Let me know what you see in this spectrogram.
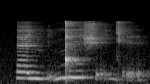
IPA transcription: ɛ˧ ɲ ḭ˨ ŋ͡ǃ i˦ ʃ ḛ˦ ɟ ḛ˨

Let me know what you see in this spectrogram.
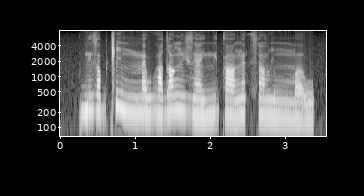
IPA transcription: bʲ ə̃ z ɒ b ǁ i mː æ w ɦ ʊ dˤ ɪ w ŋ ə̃ ʒ z æ̃ j mʲ ɛ k ɑ ŋ æ̃ θ s ɑ̃ v i mː ʌ w

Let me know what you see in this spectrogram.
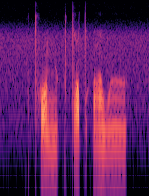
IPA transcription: t̪ʰ ɔ̰˨˩ n ʉ˦˨ k t ɔ̰˨˩ tˤ ʔ ã˦˨ w ɯ˦˨

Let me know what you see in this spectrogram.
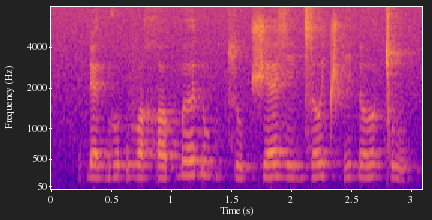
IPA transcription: ɗ ɛ ɡ ʊ ʔ v ə χ ɤ ɓ ə ɗ u ɡ t͡s u ʔ ʃ ɛ z i d͡z ɤ t͡ʃʼ i ɗ ɤ ǀ u

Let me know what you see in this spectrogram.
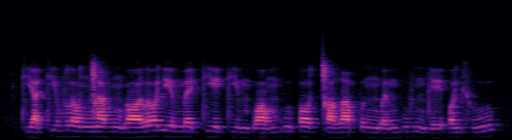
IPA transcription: tʲ a tʲ ɔ v l ɔ ŋ͡ǀ a v ŋ ɡ ɒ l ɔ lʲ ɛ m ɛ tʲ e tʲ ɛ m b ɒ m b u ʔ ɔ ǀ ɤ ðˤ ɛ p ə ŋʷ ɛ m b u v n d e ʔ ɔ lʲ x u

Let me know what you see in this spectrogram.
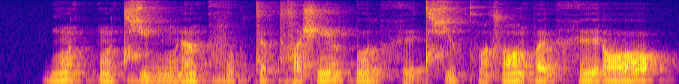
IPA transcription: ɡ õ t p õ t ʑ e ŋ ũ ɾ ɐ̃ kʷ v o ɡ t ə ɡ zˤ ɐ ʃ ẽ l k͡p o l h ɘ t ɕ ɘ kʷʰ ə̃ sˤ õ p ɐ l h ɘ ɾ ɔ

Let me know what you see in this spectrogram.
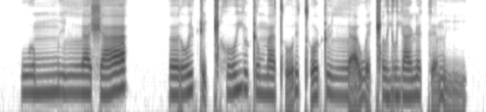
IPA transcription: w ʊ mː i lː a ʃ a | œ ɾ o j ʈ ḭ ǁʰ o j y ʈ ʊ m a tʼ o̰ ɾ y tʼ o ʈ y lː a̰ w ɛ̰ ǁ ʊ j ʊ j a ɳ ɛ k ɛ̰ m ḭ

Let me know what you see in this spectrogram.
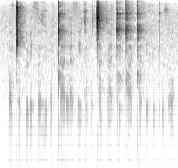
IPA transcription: ɒ ǁ ʌ k ʏ ɽ e θ ʌ ɣ ʏ ɓ ɒ ǃ a ɾ ʌ ɾ a θ e ɡ a p ʌ ǀ a k a ǃ e ǃ a ǃ a θ e h ʏ pʼ ʊ θ ɔ

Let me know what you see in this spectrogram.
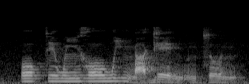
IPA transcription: o˦ k ɪ˦ w ĩ˦ ɣ oː˦ w i˦ ŋ a˨ ɡ eː˦˨ ŋ u˨˦ n t͡s ʊ˦˨ n

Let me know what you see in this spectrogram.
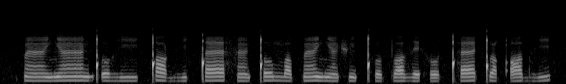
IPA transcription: p æ̃ː ʎ æ̃ː ǃʼ o ɦ iː ǃ ɒ ɡʱ i ǃ æ h æ̃ ǃ o m ɒ p æ̃ ʎ æ̃ ʃ ĩ ǃʰ o t̪ ɒ z e h o ǃʰ æ ǃ u qʼ ɒ dʱ i

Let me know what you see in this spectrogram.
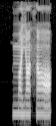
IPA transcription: m ɑ̃ j ɑ̃ θ ɑ̃

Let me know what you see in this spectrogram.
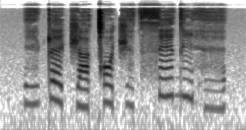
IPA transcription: e̤˨˦ ʈ ɛ˦˨ t͡ʃ a˨ ǀ ɔ˦˨ t͡ʃ ɛ̤˦˨ t͡s s e˦˥ d i˦˨ h ɛ̤˨

